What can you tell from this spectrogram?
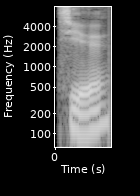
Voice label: "qie2", chinois; Cours-de-Chinois

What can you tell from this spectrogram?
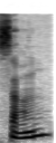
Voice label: "sang2", chinois; Cours-de-Chinois

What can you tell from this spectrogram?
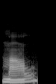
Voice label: "mao2", chinois; Cours de Chinois

